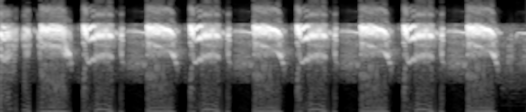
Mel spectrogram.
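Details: Swiftlet 'suara inap' roosting call: sharp, high chirps repeated about once a second, each a bright downward-sweeping note with a brief lower buzz, in a steady regular pattern with short silences between.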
